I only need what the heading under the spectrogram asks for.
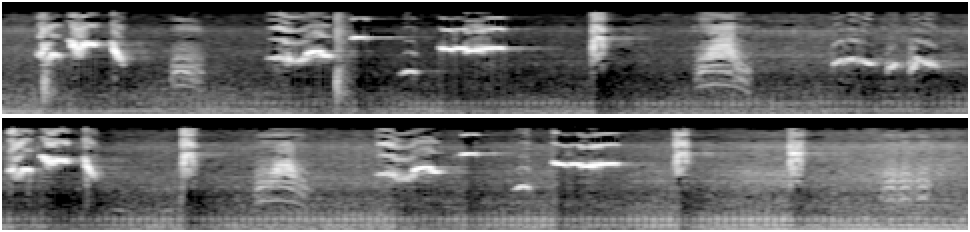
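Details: Oriental magpie-robin in full song, delivered in a rough style with rolling shot-like bursts and rich fill. Varied bright whistles, sharp chirps and sweeping notes come in quick clusters over a steady low hum.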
